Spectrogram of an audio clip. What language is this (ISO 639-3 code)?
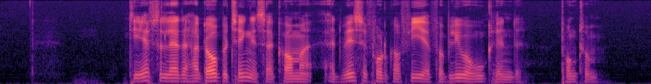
dan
